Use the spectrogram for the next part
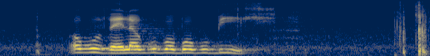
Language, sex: Zulu, female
